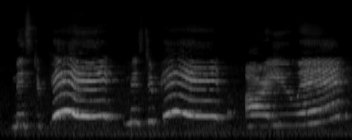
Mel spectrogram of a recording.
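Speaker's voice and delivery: high, slow, loud sing-song call; wolf calling. Acted. Wolf sweetly calling the third pig through the door.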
